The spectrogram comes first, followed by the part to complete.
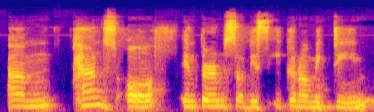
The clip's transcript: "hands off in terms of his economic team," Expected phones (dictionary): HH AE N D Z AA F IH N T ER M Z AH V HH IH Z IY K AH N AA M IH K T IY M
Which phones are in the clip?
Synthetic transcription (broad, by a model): HH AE N D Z AA F IH N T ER M S AH V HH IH S IY K AH N AA M IH K T IY M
